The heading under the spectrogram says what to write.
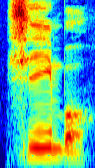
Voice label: "siiñbo", Apatani

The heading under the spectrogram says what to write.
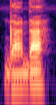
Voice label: "ganda", Apatani

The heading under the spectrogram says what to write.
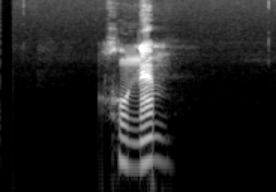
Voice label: kaqchikel; same

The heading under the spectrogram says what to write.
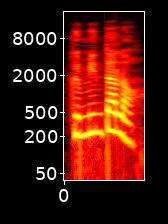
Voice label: "kwmiñ talo", Apatani; Material Culture

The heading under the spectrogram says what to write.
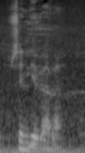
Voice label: "sendevara", outrigger boom, Wamesa

